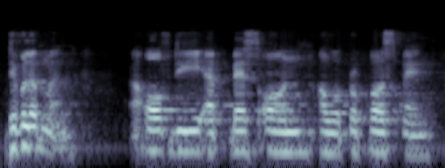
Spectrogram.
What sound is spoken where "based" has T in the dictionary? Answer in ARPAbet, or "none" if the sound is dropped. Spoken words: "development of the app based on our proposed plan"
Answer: none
